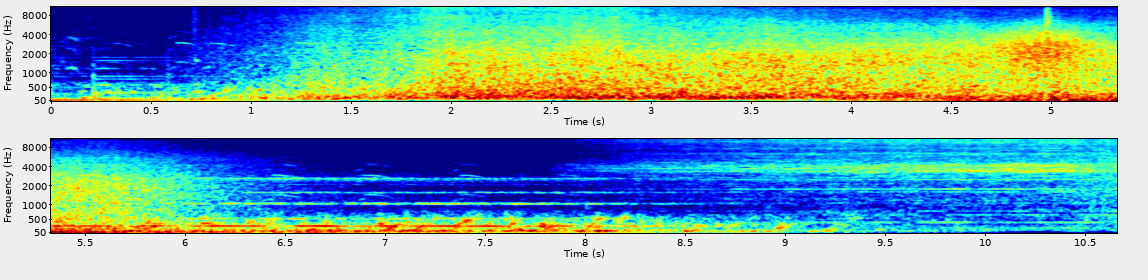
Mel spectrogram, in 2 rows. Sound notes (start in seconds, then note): 1.4 water splashing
